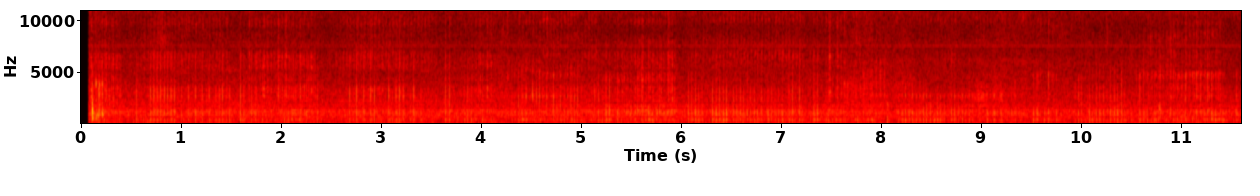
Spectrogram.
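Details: Cat with big eyes and giant paws purring steadily indoors, a soft, rough, pulsing rumble that continues evenly throughout with faint background hiss.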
